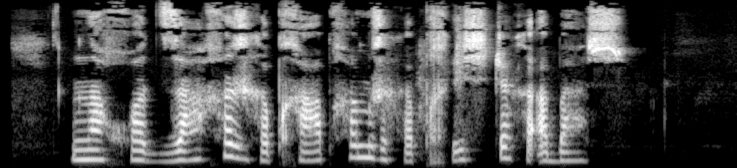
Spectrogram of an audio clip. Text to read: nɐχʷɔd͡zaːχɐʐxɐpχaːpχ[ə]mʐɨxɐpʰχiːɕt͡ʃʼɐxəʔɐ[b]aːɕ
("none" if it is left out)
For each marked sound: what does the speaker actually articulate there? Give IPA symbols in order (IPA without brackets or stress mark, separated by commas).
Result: ɐ, b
